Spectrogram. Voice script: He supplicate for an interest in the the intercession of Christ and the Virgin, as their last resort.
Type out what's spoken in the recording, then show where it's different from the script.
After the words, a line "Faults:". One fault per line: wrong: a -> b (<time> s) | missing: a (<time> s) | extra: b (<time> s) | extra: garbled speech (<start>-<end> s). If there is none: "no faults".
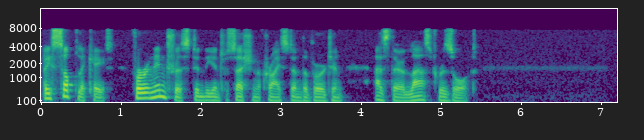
They supplicate for an interest in the intercession of Christ and the Virgin, as their last resort.
Faults:
wrong: He -> They (0.0 s)
missing: the (2.1 s)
